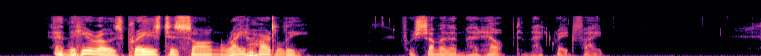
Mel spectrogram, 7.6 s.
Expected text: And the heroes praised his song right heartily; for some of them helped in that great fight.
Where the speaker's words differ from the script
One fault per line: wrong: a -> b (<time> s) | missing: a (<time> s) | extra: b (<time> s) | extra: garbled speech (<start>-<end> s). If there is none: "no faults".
extra: had (4.6 s)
